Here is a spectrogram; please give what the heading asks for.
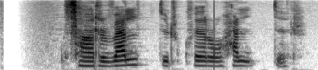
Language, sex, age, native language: Icelandic, male, 8, Icelandic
